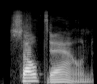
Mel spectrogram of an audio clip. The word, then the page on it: Southdown: American English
